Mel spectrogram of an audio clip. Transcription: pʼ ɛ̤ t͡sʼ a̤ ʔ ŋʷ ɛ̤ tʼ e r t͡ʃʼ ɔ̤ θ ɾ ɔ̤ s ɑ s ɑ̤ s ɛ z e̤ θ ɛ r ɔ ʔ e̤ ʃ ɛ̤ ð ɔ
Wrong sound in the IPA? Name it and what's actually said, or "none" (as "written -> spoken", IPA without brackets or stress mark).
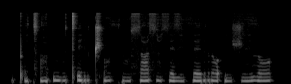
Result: a̤ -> ɑ̤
